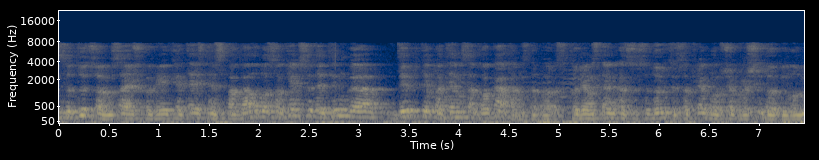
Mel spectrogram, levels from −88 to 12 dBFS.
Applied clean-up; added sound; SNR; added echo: none; Insect; 12 dB; reverberation time 0.6 s.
